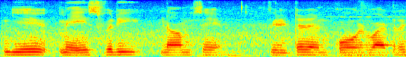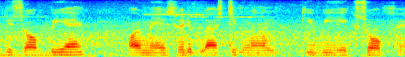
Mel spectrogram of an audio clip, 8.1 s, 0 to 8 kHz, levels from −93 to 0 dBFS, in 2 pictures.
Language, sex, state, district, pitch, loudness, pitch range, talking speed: Hindi, male, Rajasthan, Bikaner, 130 Hz, -17 LUFS, 125-140 Hz, 155 wpm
